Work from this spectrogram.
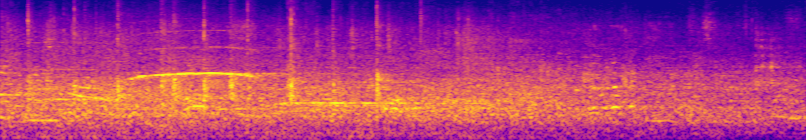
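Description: A hockey crowd at a cup final roars and cheers after a goalie's save, a dense, sustained wash of applause and shouting with scattered whistles and yelps that slowly eases off.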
